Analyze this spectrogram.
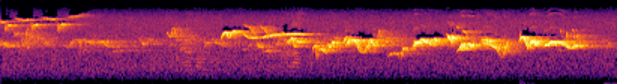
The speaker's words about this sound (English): Ah, those are birds, right? Yeah, dude. You've seen birds before. I've read about them, seen pictures of them. Never seen or heard one before I came to Earth.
